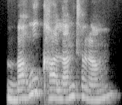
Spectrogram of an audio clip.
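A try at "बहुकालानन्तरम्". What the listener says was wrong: anantaram. Yeah, the anantaram and antaram, you have to get that difference because their meaning is different.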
